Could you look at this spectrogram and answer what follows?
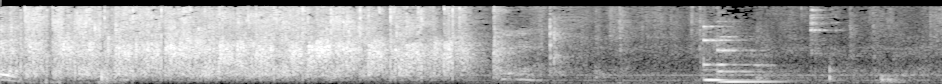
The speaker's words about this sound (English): Can you all please give him a very warm round of applause? Thank you.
